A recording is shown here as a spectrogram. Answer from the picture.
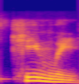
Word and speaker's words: Kuehnle: we were talking about how to pronounce your last name it's kinley keemley uh for those that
